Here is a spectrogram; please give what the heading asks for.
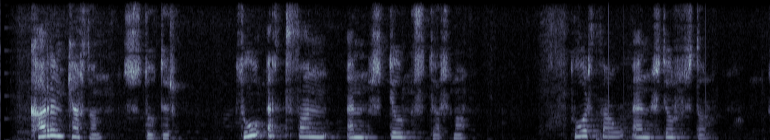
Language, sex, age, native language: Icelandic, male, 11, Icelandic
